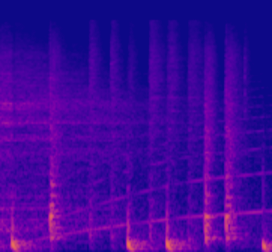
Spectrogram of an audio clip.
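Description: Drum kit played in a quick beat of kick and snare hits, about three to four a second. A pitched note slides steadily upward over the beat.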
